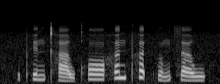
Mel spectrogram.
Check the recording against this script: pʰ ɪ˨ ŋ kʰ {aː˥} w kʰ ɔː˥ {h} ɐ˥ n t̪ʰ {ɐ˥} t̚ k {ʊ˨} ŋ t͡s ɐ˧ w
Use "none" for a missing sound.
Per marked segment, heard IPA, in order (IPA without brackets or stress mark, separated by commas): aː˨˩, h, ɐ˥, ʊ˨˥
